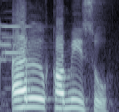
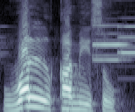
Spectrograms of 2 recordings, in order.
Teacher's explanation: If you put just one letter before, wal, you go directly to the lam.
